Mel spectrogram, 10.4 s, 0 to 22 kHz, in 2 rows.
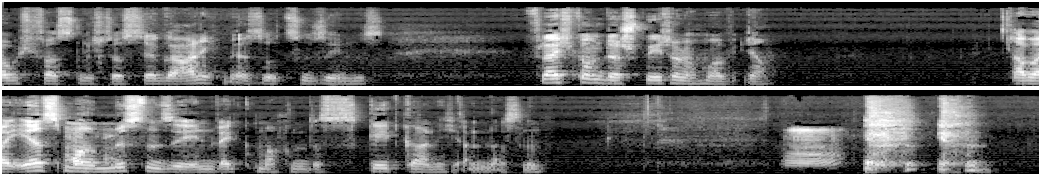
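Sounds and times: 
speech: 0.0s - 4.0s, 5.0s - 8.0s, 9.1s - 10.2s
person coughing: 9.2s - 10.2s.

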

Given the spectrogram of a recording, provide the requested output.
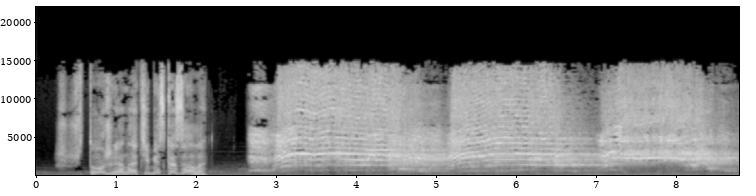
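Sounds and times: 
speech: 0.2s - 2.2s
child's piercing high-pitched scream: 2.7s - 8.7s.

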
